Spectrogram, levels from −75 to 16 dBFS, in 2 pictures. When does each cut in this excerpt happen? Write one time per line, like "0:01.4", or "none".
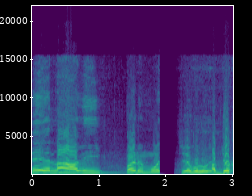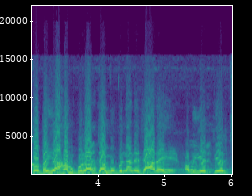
0:02.0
